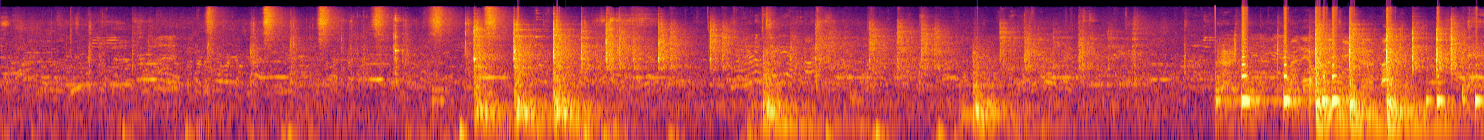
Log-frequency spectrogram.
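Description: Drumming and music with crowd chatter. The sound is at first mostly voices and scattered clicks. From about six seconds in, loud bursts of drum strikes cut in, and near the end the drumming turns loud and continuous.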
